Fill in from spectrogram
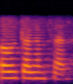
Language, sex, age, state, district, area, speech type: Bodo, female, 18-30, Assam, Chirang, rural, conversation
